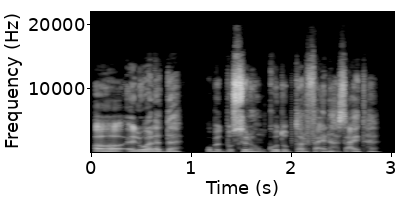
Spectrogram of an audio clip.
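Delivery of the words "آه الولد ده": slightly flustered reply; nervous. A narrator's reading. Mother asked about her missing son, nervous. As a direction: answer with a touch of unease. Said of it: "فبتقول أمها بتوتر".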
